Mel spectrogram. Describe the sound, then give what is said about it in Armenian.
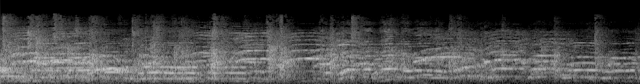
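Clapping in a courtroom as relatives and supporters greet the defendants, with scattered claps mixed into loud crowd chatter and many overlapping voices throughout. “դատարանի դահլիճում գտնվող Սասնաց Ռերի հարազատներն ու աջակիցները ծափերով դիմավորեցին մեղադրյալներին։”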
